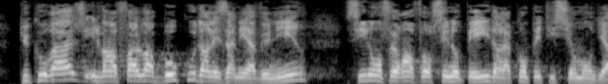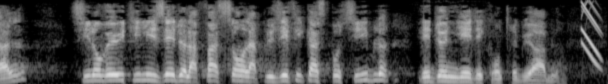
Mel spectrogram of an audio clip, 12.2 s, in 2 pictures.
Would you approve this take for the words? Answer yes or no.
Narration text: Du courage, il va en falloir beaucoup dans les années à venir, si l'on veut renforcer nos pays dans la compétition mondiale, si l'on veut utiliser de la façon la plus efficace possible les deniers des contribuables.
yes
